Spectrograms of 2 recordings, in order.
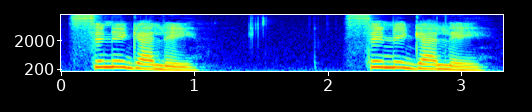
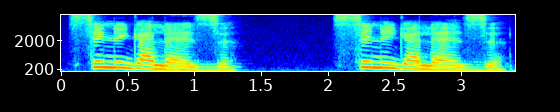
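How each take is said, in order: First: Sénégalais with no final S; masculine form. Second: Sénégalaise with the S buzzed as Z. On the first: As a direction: finish Sénégalais on the vowel. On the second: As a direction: let Sénégalaise end on a Z. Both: Shown as a demonstration. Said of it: "That S as a Z".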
